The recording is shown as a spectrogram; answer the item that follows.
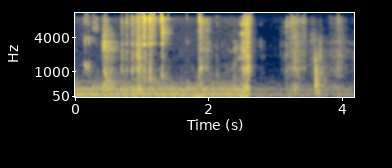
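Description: Someone biting into and chewing a thin, crisp chip close to the microphone: a dense run of sharp crunches for about the first two and a half seconds, then quieter chewing.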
